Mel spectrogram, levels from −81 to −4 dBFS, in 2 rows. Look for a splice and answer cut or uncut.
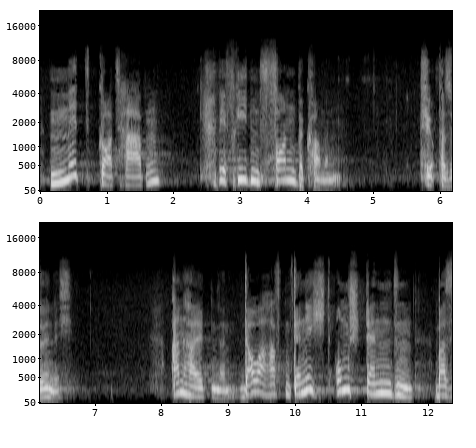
cut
